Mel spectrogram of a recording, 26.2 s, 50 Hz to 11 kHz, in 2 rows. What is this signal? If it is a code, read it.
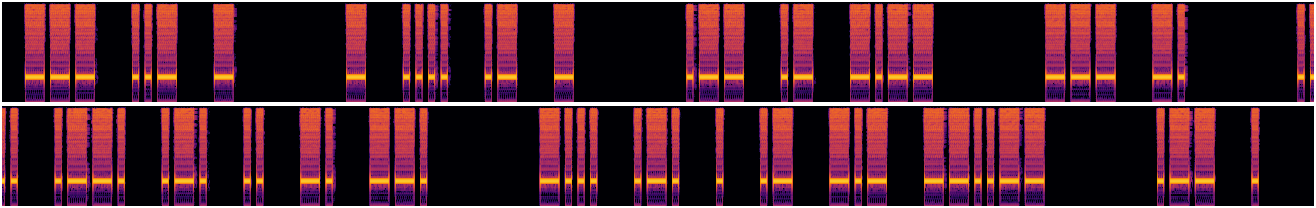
Morse code, heard as a keyed tone, about 19 wpm, spaced as for 14 wpm, 800 Hz. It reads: OUT THAT WAY ON SPRING BREAK, WE
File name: (spaced) / QSOs Spaced-mp3s / WA7QOX 1 @18 sp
